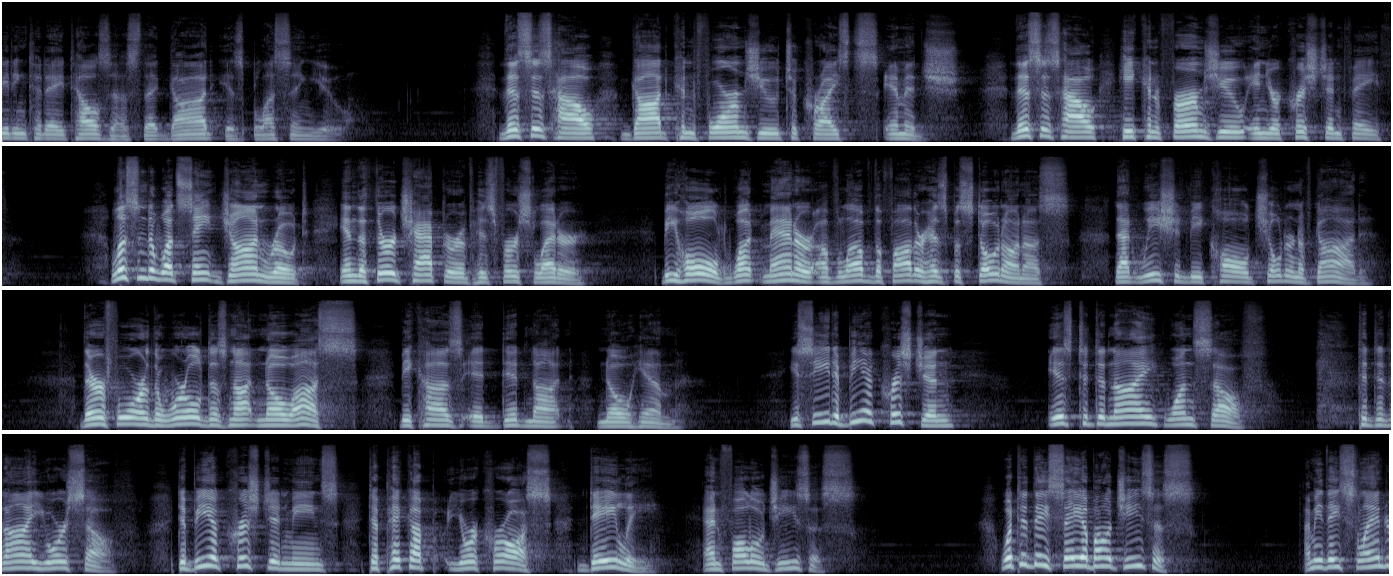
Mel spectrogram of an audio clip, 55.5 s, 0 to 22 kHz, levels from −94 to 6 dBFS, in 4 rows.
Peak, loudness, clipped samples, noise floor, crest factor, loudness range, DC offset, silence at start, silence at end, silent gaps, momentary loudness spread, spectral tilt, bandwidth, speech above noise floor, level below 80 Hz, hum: 0 dBFS; -22 LUFS; under 0.1%; -80 dBFS; 22 dB; 7 LU; under 0.1%; 0 s; 0 s; none; 17 LU; -5.5 dB/octave; 15.5 kHz; 58 dB; -70 dBFS; none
